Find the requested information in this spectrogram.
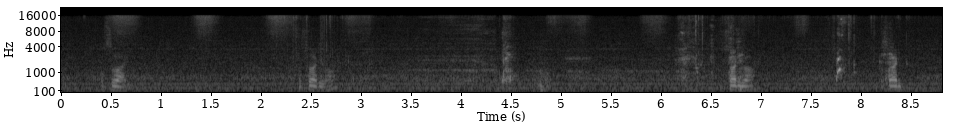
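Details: Beagle named Root, a pet dog, excited while doing tricks such as sit, paw and other paw; short high-pitched whimpers and yips come in scattered bursts between a person's repeated spoken commands to sit.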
